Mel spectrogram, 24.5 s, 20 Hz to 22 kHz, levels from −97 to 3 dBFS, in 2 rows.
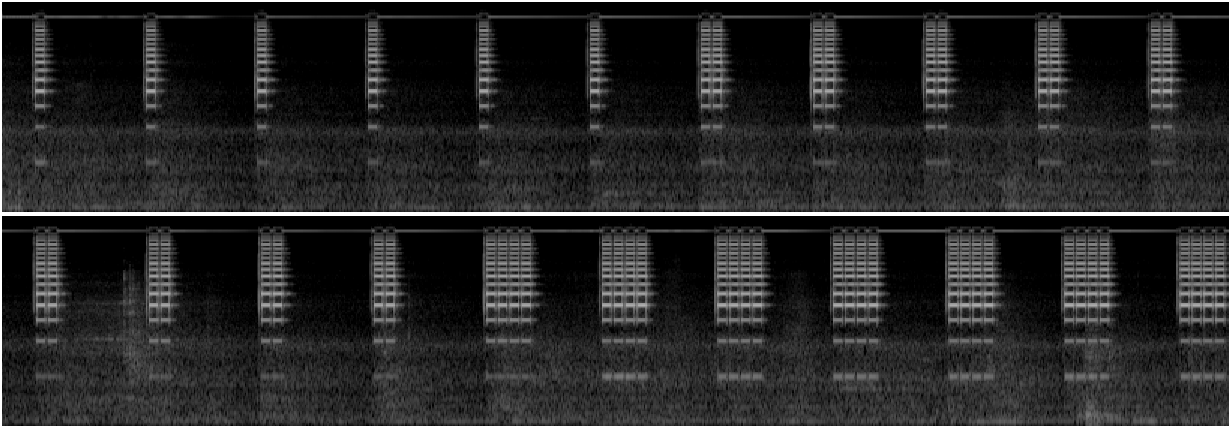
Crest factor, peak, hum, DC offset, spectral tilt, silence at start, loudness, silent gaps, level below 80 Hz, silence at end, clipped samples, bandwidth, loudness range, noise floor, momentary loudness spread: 16 dB; -18 dBFS; none; under 0.1%; 4 dB/octave; 0.35 s; -28 LUFS; none; -84 dBFS; 0 s; under 0.1%; 18.5 kHz; 6 LU; -68 dBFS; 11 LU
